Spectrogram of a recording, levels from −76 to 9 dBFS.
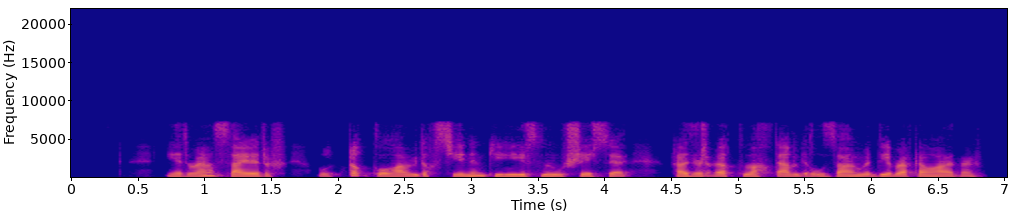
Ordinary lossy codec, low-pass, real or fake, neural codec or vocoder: none; 7.2 kHz; fake; codec, 16 kHz, 0.5 kbps, FreqCodec, larger model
